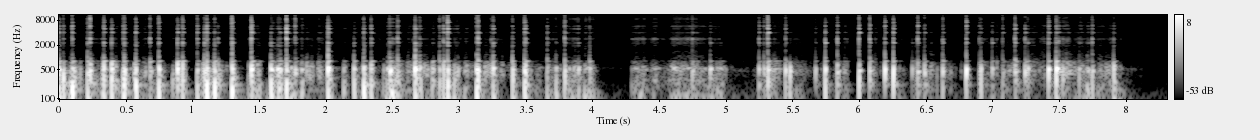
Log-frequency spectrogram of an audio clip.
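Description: Fingertips and nails tap and scratch the outer walls of two empty, hollow, beige paper cups placed over the microphone ears. Rapid, dry, hollow knocks with a resonant tone around 500 Hz die away almost instantly, with bright scratchy texture on top. Around the middle the tapping drops out to a brief silence and quieter scratching before resuming.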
